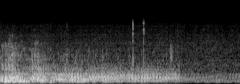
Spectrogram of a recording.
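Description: A man's voice held on a long, low, drawn-out sound, like a hesitation "uhh" or a hum, fading out near the end. Two light computer-keyboard clicks come about one and a half seconds in.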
